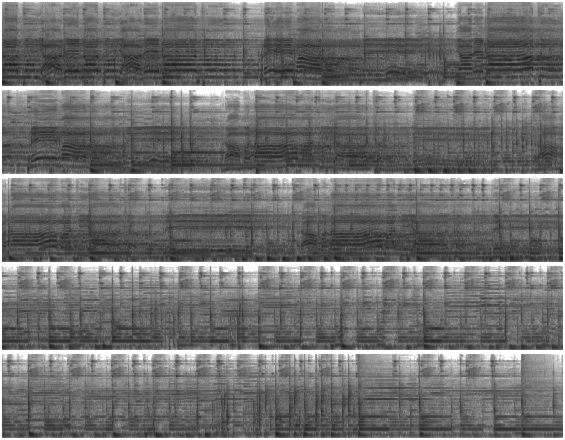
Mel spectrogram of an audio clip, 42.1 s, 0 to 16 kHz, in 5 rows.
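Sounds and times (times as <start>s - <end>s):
hand drum beat: 9.7s - 11.4s, 13.4s - 42.0s.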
